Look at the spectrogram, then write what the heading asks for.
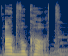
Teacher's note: med betoning på sista delen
